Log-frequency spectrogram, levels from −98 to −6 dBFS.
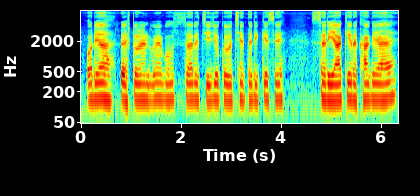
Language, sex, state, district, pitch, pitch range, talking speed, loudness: Hindi, male, Jharkhand, Deoghar, 145 Hz, 140-150 Hz, 140 wpm, -19 LUFS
